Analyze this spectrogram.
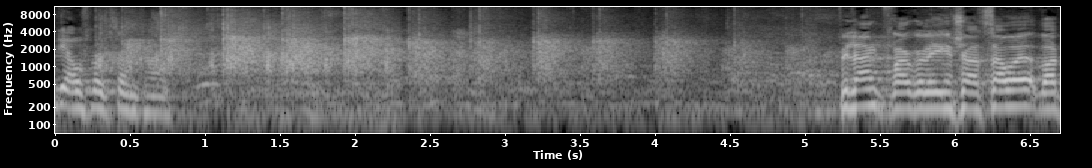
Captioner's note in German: Beifall Freie Demokraten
